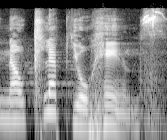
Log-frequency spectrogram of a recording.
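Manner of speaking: slow, drawn out instruction; slow command. Shown as a demonstration. Speaker demonstrating the command to students, slow. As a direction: give it slowly. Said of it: "And then I'm gonna say".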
